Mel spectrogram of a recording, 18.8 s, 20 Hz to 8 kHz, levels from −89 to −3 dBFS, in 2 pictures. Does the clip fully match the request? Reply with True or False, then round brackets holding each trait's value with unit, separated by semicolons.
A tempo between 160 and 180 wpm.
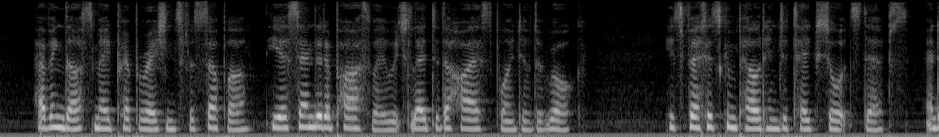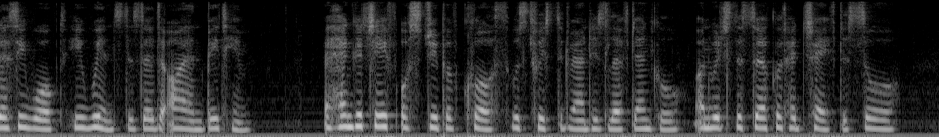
False (190 wpm)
